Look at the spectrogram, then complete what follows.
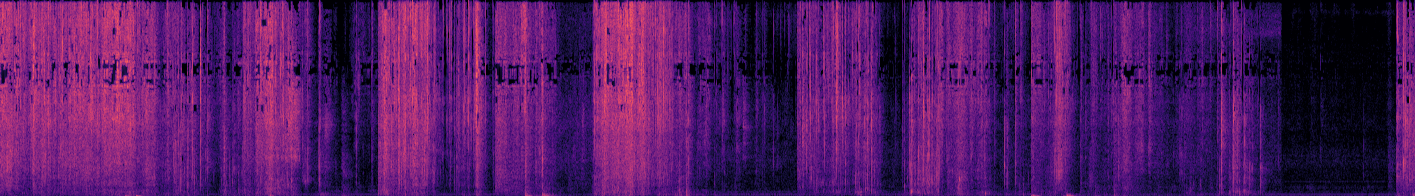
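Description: Plastic shopping bags and plastic wrapping rustling and crinkling in bursts as groceries are handled and unpacked, with a few dull thuds of items set down on the table.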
